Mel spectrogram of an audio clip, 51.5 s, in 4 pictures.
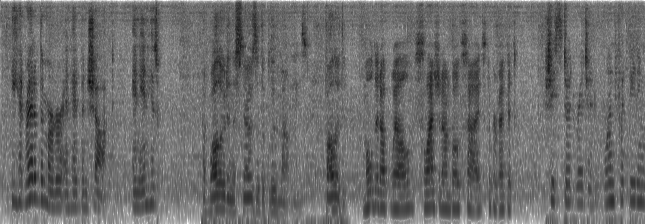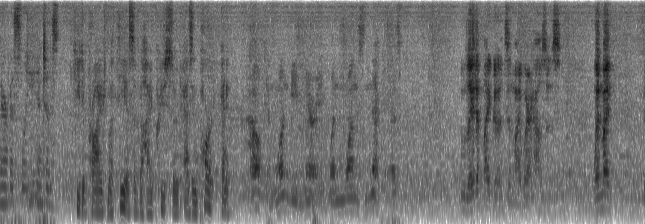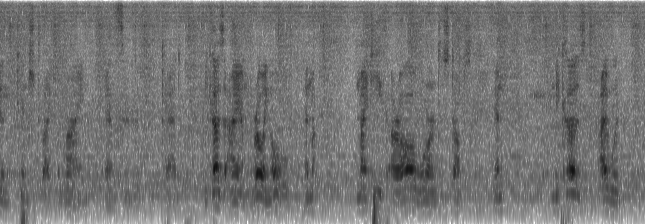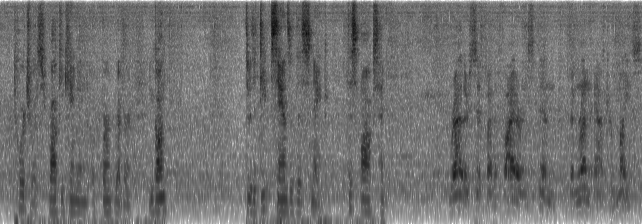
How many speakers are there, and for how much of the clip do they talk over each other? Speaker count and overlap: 7, no overlap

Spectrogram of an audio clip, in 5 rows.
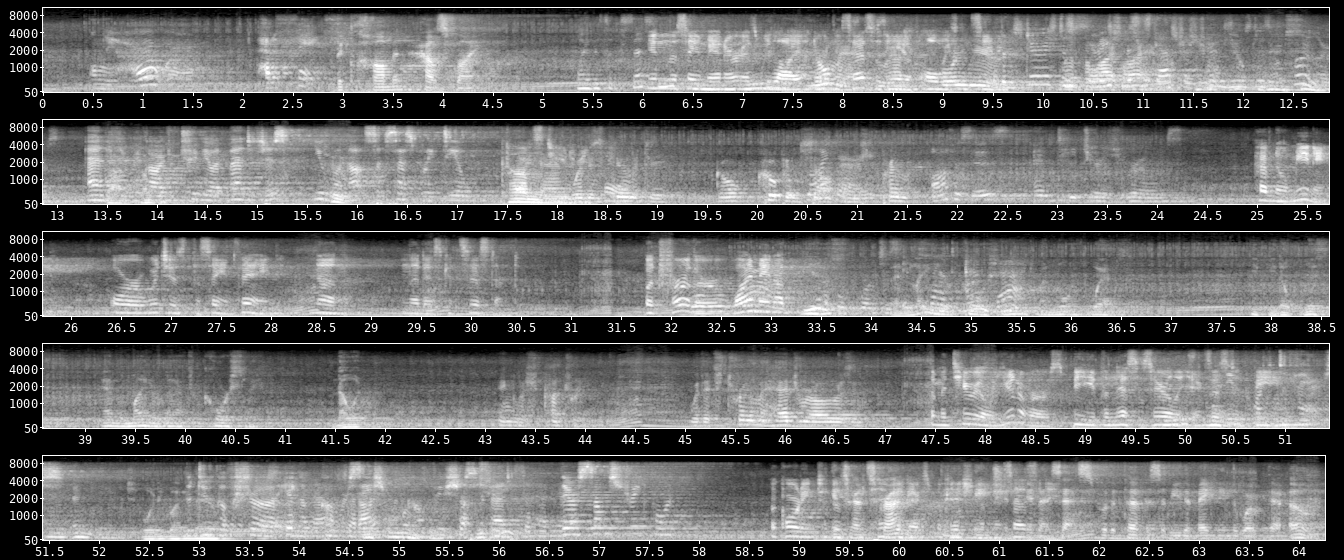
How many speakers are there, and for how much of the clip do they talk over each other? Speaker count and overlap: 10, about 41%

